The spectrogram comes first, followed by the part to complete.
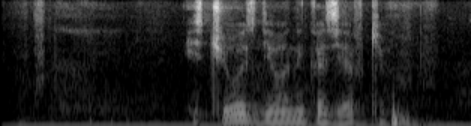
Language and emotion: Russian, neutral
